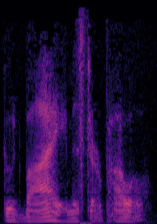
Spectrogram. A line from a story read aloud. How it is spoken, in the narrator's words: Reich muttered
